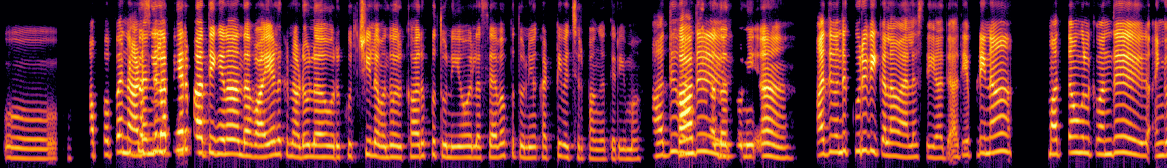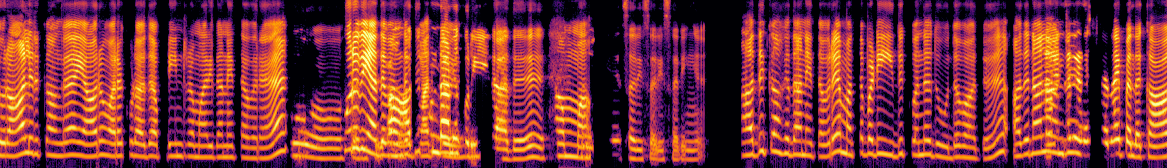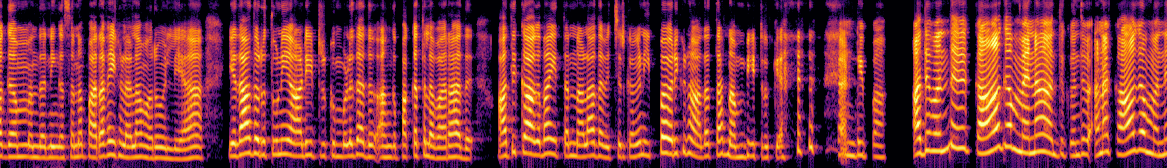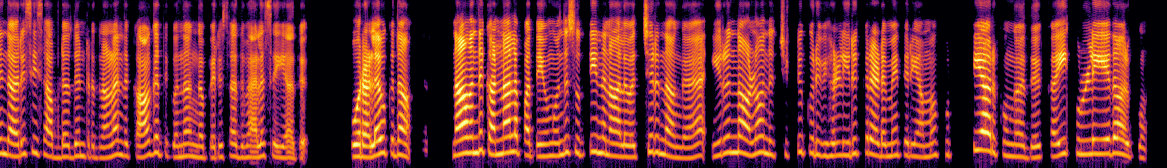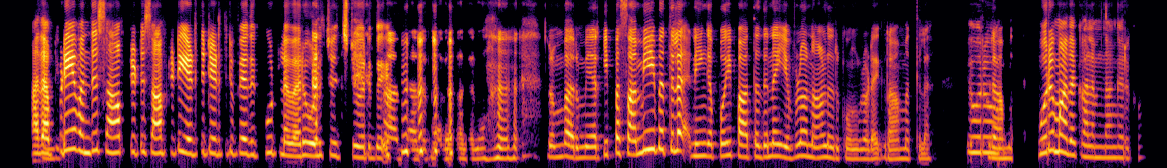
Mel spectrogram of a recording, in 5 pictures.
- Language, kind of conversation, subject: Tamil, podcast, ஒரு விவசாய கிராமத்தைப் பார்வையிடும் அனுபவம் பற்றி சொல்லுங்க?
- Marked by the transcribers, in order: drawn out: "ஓ!"; other noise; tapping; laughing while speaking: "இப்ப வரைக்கும் நான் அதைத்தான் நம்பிகிட்டு இருக்கேன்"; laugh; laughing while speaking: "அதுதான் அதுதான் அதுதான் அதுதான். ரொம்ப அருமையா இருக்கு"; laugh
